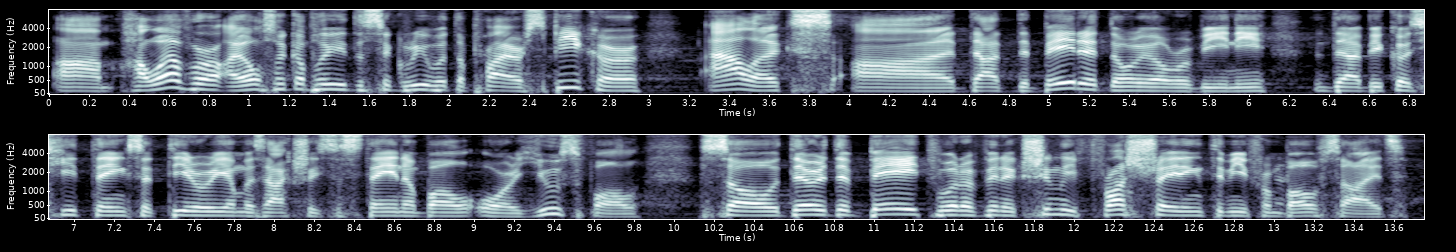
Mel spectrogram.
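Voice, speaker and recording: A man's voice: mid-range voice, a little fast, few pauses, a little mellow, clear, resonant tone. Man, panelist; blunt, opinionated, mid-range voice, long hall reverb. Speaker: crypto trader and educator. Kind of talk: panel discussion. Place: conference stage.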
